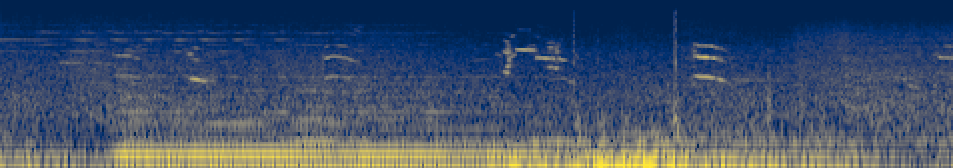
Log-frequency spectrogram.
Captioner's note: low ominous music; gulls squawking continues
